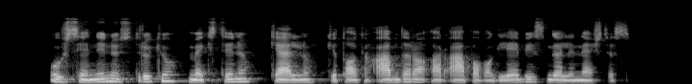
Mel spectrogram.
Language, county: Lithuanian, Kaunas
